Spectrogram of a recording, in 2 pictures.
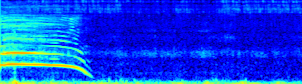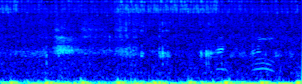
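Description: A man's long, drawn-out shout in the first second, its pitch held high and then dropping away. After it, uneven low thumps of wind buffeting the camera's microphone, with a few faint short calls near the end.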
